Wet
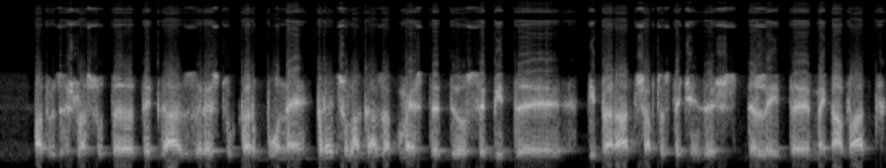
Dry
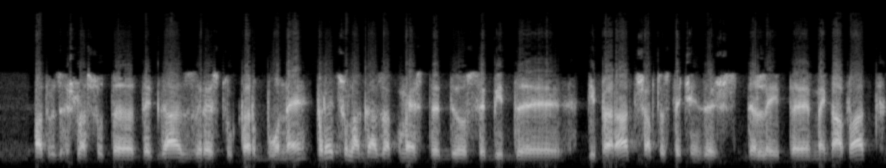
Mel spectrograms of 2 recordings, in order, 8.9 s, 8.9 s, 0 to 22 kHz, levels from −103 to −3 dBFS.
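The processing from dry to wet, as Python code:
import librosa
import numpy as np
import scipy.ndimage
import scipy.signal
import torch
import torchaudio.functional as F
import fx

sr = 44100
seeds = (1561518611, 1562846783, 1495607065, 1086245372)

p1 = fx.hum_notches(x, sr, base_hz=60, count=8)
p2 = 10.0 ** (-27.0 / 20.0) * np.tanh(p1 / 10.0 ** (-27.0 / 20.0))
p3 = p1 + (p2 * librosa.db_to_amplitude(-7.5))
p4 = np.interp(np.arange(len(p3)), np.arange(len(p3))[::3], p3[::3])
y = p4 * librosa.db_to_amplitude(-7.0)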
